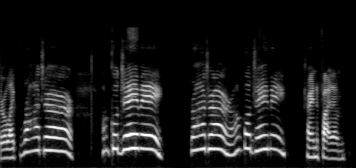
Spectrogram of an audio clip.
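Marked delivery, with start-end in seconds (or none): 0.3-4.3 mock calling out, very high and stretched out. Retelling riders searching for two men: imitating people calling out. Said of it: "they're all calling".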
